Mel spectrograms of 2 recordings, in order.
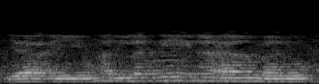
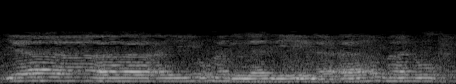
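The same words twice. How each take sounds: First: The vowel of ya is held two beats. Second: The vowel of ya is held four beats. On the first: "Mau dibaca 2 harokat" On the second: "dibaca 4"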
